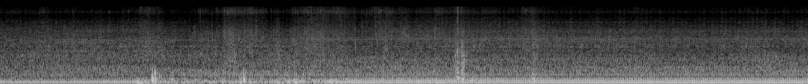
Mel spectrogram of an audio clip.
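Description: A car engine idling steadily close by, with a few light knocks and handling sounds.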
